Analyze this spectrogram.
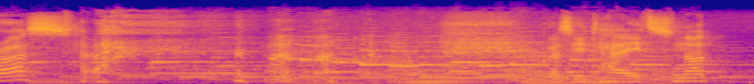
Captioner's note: laughing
